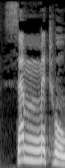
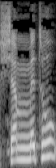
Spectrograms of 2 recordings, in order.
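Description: First: The word begins with an s sound. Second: The word begins with a sh sound. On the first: "with seen" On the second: "with sheen"

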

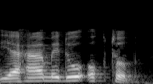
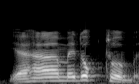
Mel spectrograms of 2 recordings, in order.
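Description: First: The second word starts with its own u vowel. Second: The words run together without the initial u. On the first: The speaker calls it wrong. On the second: The speaker calls it right.

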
